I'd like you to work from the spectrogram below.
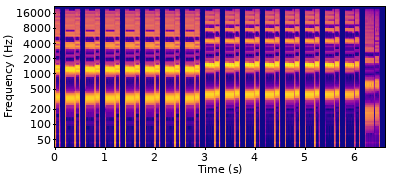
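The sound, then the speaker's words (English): Urgent, relentless video game music made of rapid staccato electronic notes pulsing in a steady beat. The pitch jumps higher partway through, then shifts again right at the end. No one speaks. “Oh, this is some rough music.”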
